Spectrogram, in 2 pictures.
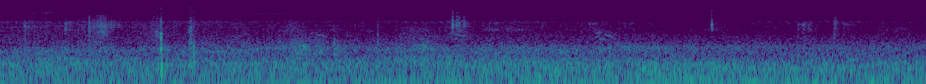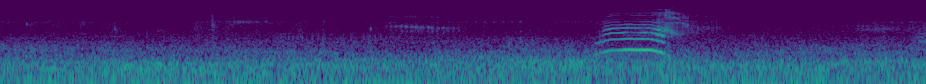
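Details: Orange-and-white cat in a park, invited to play and following along to a park bench; a single short, clear meow that rises and falls near the end over a constant low outdoor rumble, with faint ticks and background sounds.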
